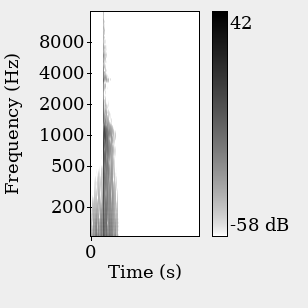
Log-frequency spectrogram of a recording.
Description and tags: Chicle explotando
exploting gum sound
